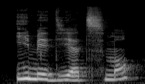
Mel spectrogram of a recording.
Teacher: je ne prononce pas la voyelle E, immédiatement,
